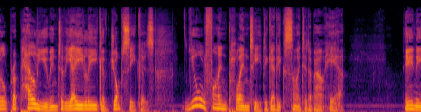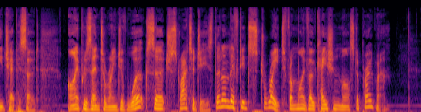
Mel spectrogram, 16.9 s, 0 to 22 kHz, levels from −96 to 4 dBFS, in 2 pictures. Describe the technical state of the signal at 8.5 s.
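At 8.5 s the speech signal is intact, with no audible fault at that point.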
